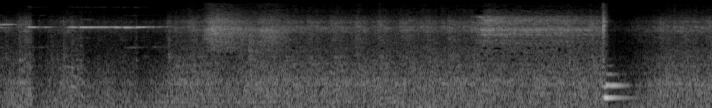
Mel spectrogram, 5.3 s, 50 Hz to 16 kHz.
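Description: A slow-moving train riding along the rails behind a class 03 diesel shunter, with a thin high wheel squeal in the first second and a single sharp clank about four and a half seconds in.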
